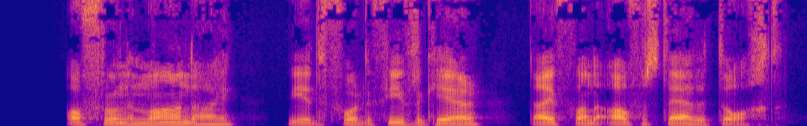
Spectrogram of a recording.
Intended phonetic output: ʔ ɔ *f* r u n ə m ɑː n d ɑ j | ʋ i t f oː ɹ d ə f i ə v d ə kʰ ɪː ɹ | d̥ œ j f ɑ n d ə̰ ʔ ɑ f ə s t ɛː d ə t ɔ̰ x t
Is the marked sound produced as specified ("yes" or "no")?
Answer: yes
